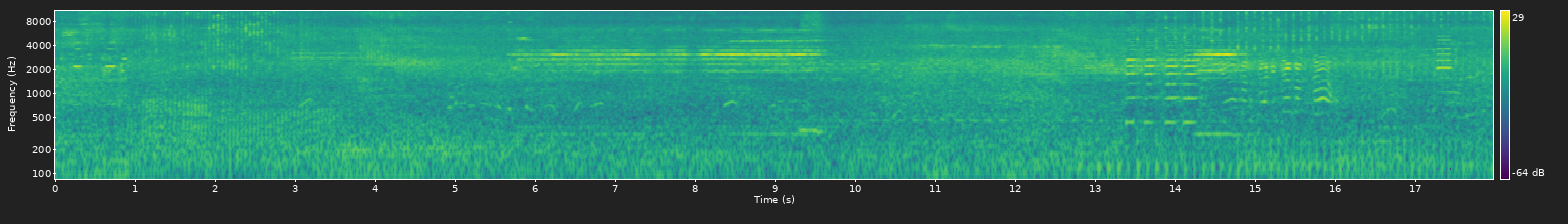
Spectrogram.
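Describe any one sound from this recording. Men talk among themselves outdoors.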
